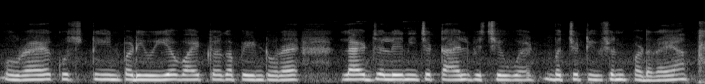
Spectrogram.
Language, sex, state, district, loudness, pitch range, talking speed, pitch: Hindi, female, Haryana, Jhajjar, -14 LUFS, 215-225 Hz, 245 wpm, 220 Hz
